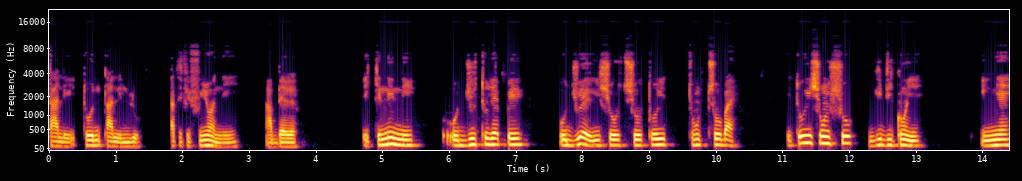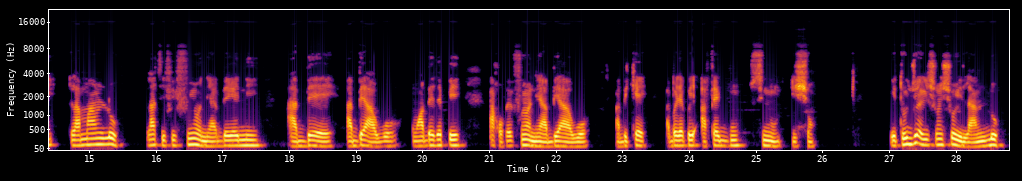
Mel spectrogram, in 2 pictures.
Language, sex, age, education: Yoruba, male, 15-29, tertiary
